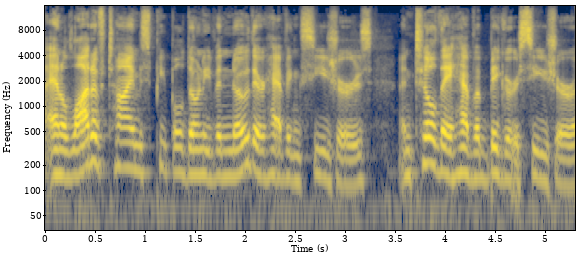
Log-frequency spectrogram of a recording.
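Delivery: usual speaking voice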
